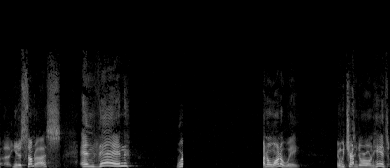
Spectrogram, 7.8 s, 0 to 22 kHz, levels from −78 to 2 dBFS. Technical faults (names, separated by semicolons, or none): damaged data in a compressed stream; audio dropout to a faint residue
